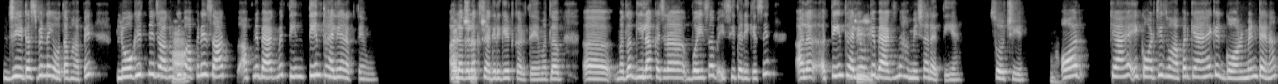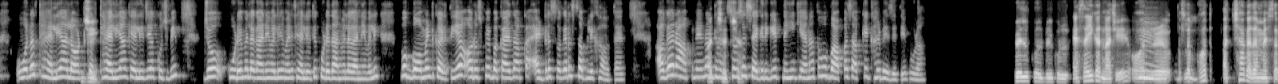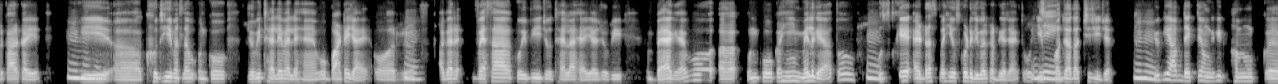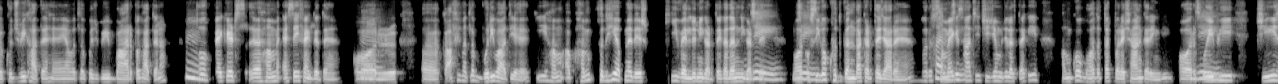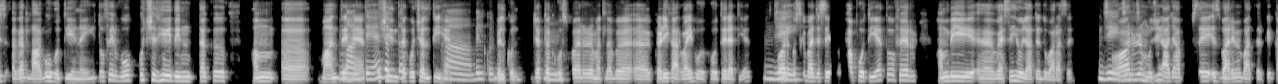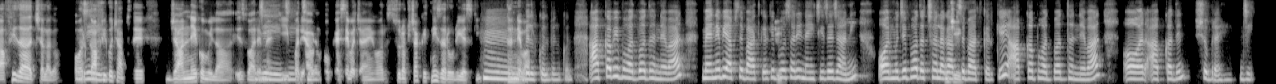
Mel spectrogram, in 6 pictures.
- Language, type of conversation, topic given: Hindi, unstructured, क्या आपको लगता है कि पर्यावरण की सुरक्षा हमारी सबसे बड़ी जिम्मेदारी है?
- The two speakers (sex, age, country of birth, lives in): female, 25-29, India, India; male, 20-24, India, India
- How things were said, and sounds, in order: in English: "डस्टबिन"; in English: "बैग"; in English: "सेग्रगेट"; in English: "बैग्स"; in English: "गवर्नमेंट"; in English: "अलोट"; in English: "गवर्नमेंट"; in English: "एड्रैस"; in English: "सेग्रगेट"; in English: "बैग"; in English: "एड्रैस"; in English: "डिलिवर"; tapping; in English: "पैकेट्स"; other background noise; in English: "वैल्यू"; horn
